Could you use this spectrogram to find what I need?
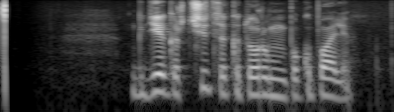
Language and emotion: Russian, angry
